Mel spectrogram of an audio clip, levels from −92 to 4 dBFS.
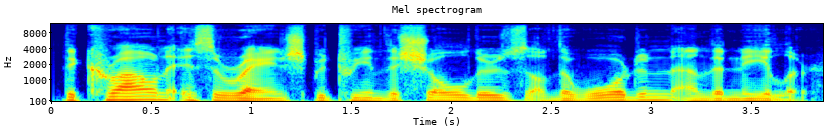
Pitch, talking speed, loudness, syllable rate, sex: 105 Hz, 200 wpm, -19 LUFS, 5.1 syllables/s, male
